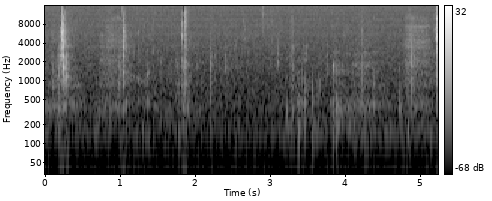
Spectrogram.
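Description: Close, quiet chewing of a Charms Super Blow Pop blue razz lollipop's candy and gum, a handful of distinct crunchy bites spaced about a second apart with soft mouth sounds between, no talking.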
